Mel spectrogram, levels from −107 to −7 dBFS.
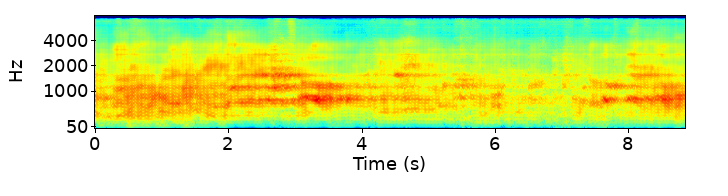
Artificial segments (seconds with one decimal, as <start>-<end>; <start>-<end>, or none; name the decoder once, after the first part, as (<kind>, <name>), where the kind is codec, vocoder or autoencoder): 0.0-8.9 (vocoder, Vocos)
